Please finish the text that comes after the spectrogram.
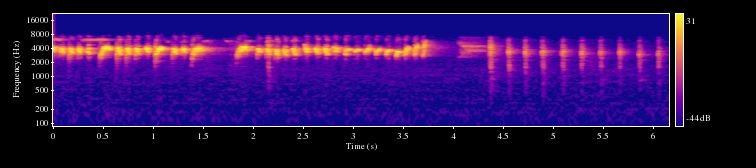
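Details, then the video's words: Wild-caught greater green leafbird from Alas Purwo, Banyuwangi, singing just after a bath: long rapid chattering warbles near the top of its range, then a row of sharp separate chips repeated about every quarter second. "Cucak Ijo Alas Purwo Cerewet"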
